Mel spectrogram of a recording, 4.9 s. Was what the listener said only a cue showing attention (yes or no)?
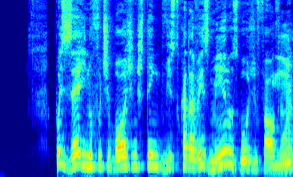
no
